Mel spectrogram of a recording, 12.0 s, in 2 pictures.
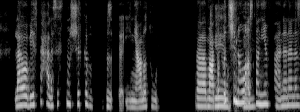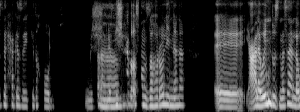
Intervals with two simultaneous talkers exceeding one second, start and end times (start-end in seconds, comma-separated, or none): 3.9-5.1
